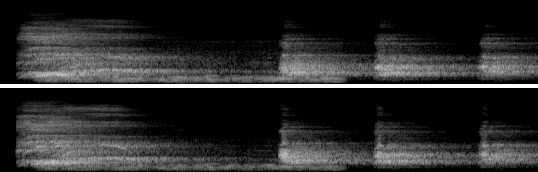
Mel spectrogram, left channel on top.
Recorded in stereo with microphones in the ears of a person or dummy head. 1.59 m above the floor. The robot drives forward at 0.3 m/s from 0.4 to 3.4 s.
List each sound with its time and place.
0.2 s breathing: 45° right (ahead or behind), 2.5 m
2.8 s a dog barking: 20° right (ahead or behind), 3.5 m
